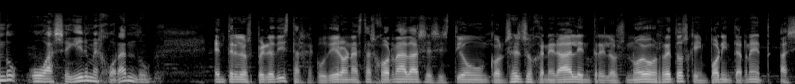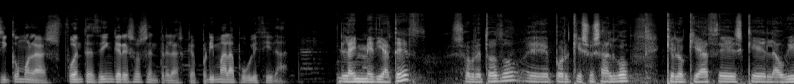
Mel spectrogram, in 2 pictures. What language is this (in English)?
Spanish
